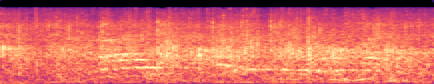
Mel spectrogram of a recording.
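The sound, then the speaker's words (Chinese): Scattered audience applause greets a pair of performers arriving for a traditional xiangsheng crosstalk act in Beijing. The clapping is moderate and uneven, a brief patter of hands at a fairly constant level. “咱们热烈掌声有请二位。 感谢朋友们稀稀拉拉的掌声”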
